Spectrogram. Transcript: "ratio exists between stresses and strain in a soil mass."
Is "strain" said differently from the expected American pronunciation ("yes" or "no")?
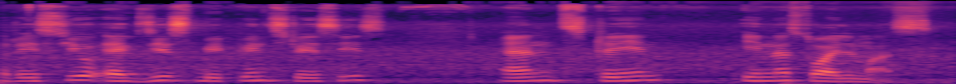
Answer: no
